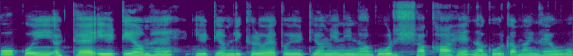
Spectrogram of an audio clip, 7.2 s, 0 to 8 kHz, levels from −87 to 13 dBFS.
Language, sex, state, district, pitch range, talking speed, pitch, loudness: Marwari, female, Rajasthan, Nagaur, 185-210 Hz, 160 wpm, 195 Hz, -16 LUFS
